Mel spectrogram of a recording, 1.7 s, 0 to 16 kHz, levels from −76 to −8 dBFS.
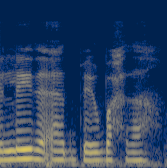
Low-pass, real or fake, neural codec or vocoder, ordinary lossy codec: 9.9 kHz; fake; vocoder, 22.05 kHz, 80 mel bands, Vocos; AAC, 48 kbps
